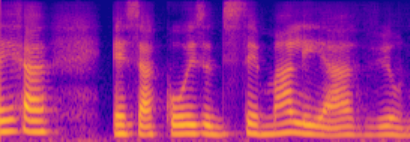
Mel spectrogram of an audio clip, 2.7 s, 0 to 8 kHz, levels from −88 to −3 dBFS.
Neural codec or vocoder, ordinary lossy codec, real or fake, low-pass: codec, 16 kHz, about 1 kbps, DyCAST, with the encoder's durations; none; fake; none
